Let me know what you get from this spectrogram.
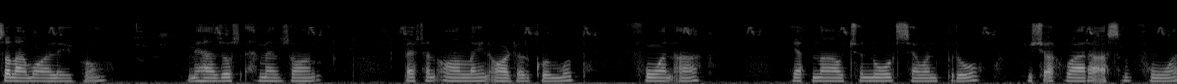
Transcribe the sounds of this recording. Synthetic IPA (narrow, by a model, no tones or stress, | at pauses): sɐlaːmɐleːkumː | eɦazoːsemezɔːn | peʈʰɐnɔːnlajnʔɔːɾɖɐɾkuɾmut̪pʰoːnʔaːkʰ | jɐt̪naːwt͡ʃʰunoːʈseʋɐnpɾoː | hiʃa̰kʰʋaːɾa̰ʔɐ̰slpʰo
